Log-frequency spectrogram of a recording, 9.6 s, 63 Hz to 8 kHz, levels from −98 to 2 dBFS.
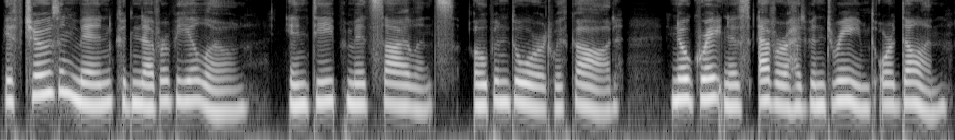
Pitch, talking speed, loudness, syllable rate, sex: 225 Hz, 145 wpm, -18 LUFS, 4.1 syllables/s, female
